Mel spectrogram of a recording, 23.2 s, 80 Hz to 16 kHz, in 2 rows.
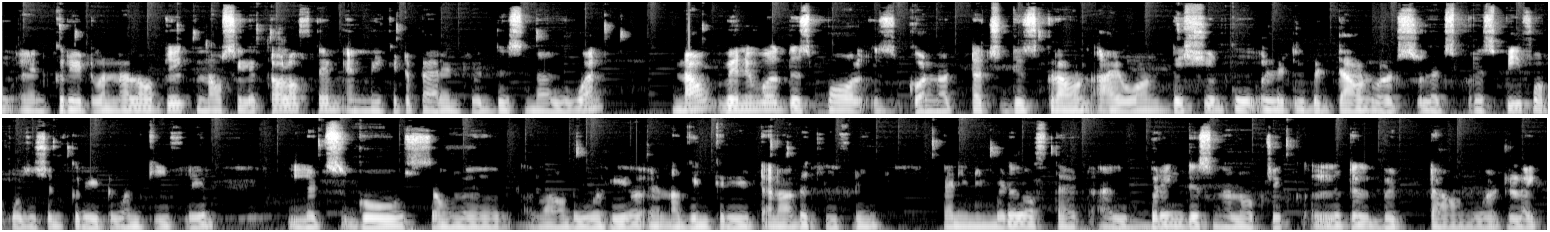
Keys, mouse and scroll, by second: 10.8 p, 11.9-16.1 drag.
